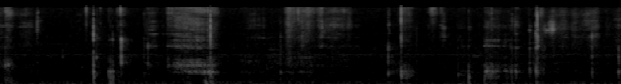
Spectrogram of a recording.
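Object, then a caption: Wooden pot with carved wooden lid. A medium, hollow, round wooden pot with a carved wooden lid is held in both hands and tapped and scratched on its lid and sides with long nails. Quiet, sharp, dry taps with a hollow woody knock are scattered throughout, with a brief rasping scratch near the two-second mark.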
